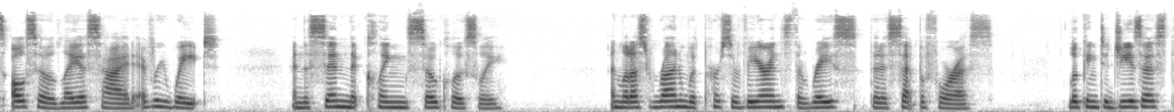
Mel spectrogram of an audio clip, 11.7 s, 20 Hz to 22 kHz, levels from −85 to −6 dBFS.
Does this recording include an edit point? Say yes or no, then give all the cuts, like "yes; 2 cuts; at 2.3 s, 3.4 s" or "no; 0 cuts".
no; 0 cuts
